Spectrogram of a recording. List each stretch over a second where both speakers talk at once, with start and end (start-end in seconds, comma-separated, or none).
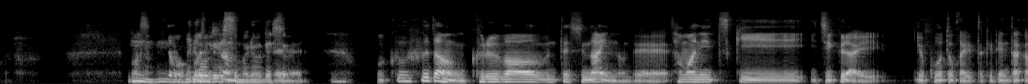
1.3-3.0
